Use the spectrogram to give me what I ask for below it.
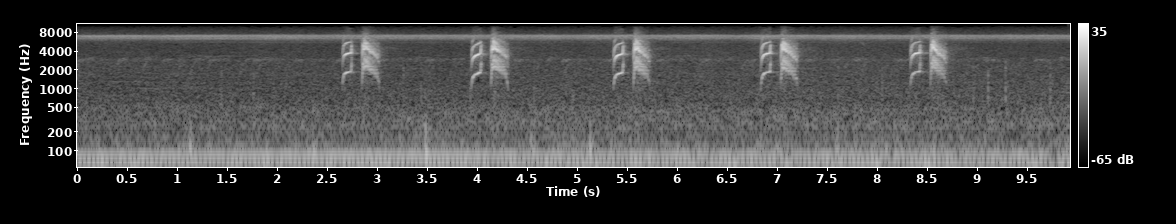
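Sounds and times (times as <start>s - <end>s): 
constant hiss: 0.0s - 9.9s
Pale-breasted spinetail Synallaxis albescens josephinae calling: 2.6s - 3.2s, 3.9s - 9.9s.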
